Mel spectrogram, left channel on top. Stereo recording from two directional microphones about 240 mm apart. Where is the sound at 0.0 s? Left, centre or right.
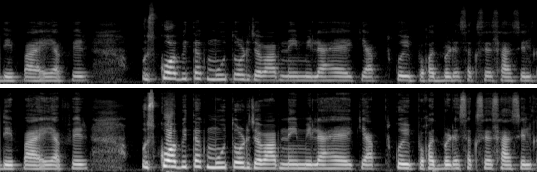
Right.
